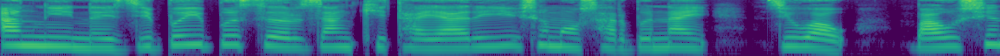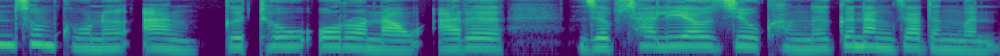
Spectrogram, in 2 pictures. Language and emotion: Bodo, neutral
